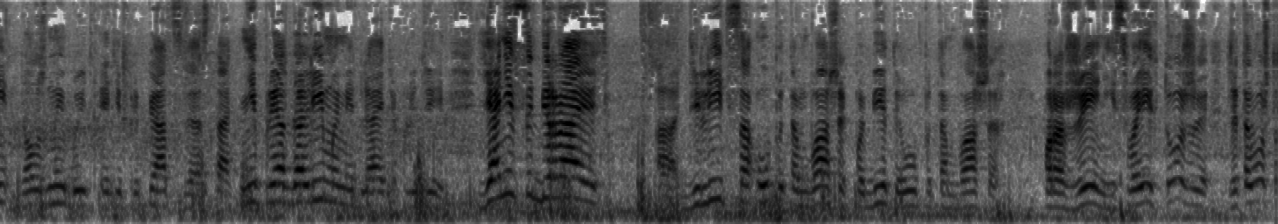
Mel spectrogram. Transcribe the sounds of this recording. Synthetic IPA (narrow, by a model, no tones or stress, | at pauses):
ɨd̪ɐlˠʐnɨbɨtʲɛtʲɪpɾʲɪpʲæt̪st̪vʲɪjəst̪atʲnʲɪpɾʲɪɐd̪ɐlʲimɨmʲɪd̪lʲɐɛtʲɪxlʲʉdʲejjanʲɪsəbʲɪɾajʊsʲ | dʲɪlʲit̪səʔopɨt̪əmvaʂɨxpɐbʲe̞t̪ɨopɨt̪əmvaʂɨxpəɾɐʐɛnʲɪjsvɐixt̪oʐɨd̪lʲɐt̪ɐvo̞ʂt̪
